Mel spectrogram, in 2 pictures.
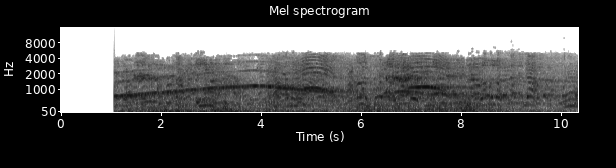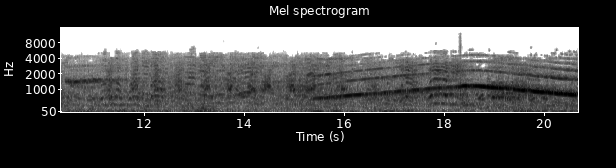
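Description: A crowd shouts and clamours in a narrow street.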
